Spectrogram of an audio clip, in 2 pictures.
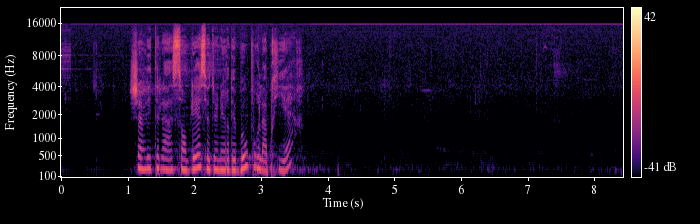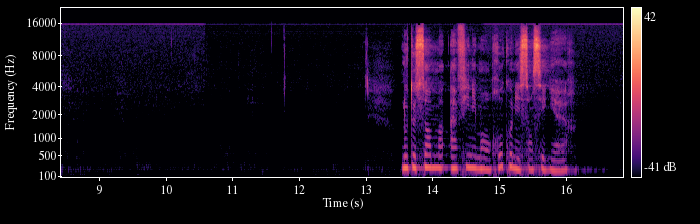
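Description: A woman speaks calmly into a microphone, heard through loudspeakers.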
